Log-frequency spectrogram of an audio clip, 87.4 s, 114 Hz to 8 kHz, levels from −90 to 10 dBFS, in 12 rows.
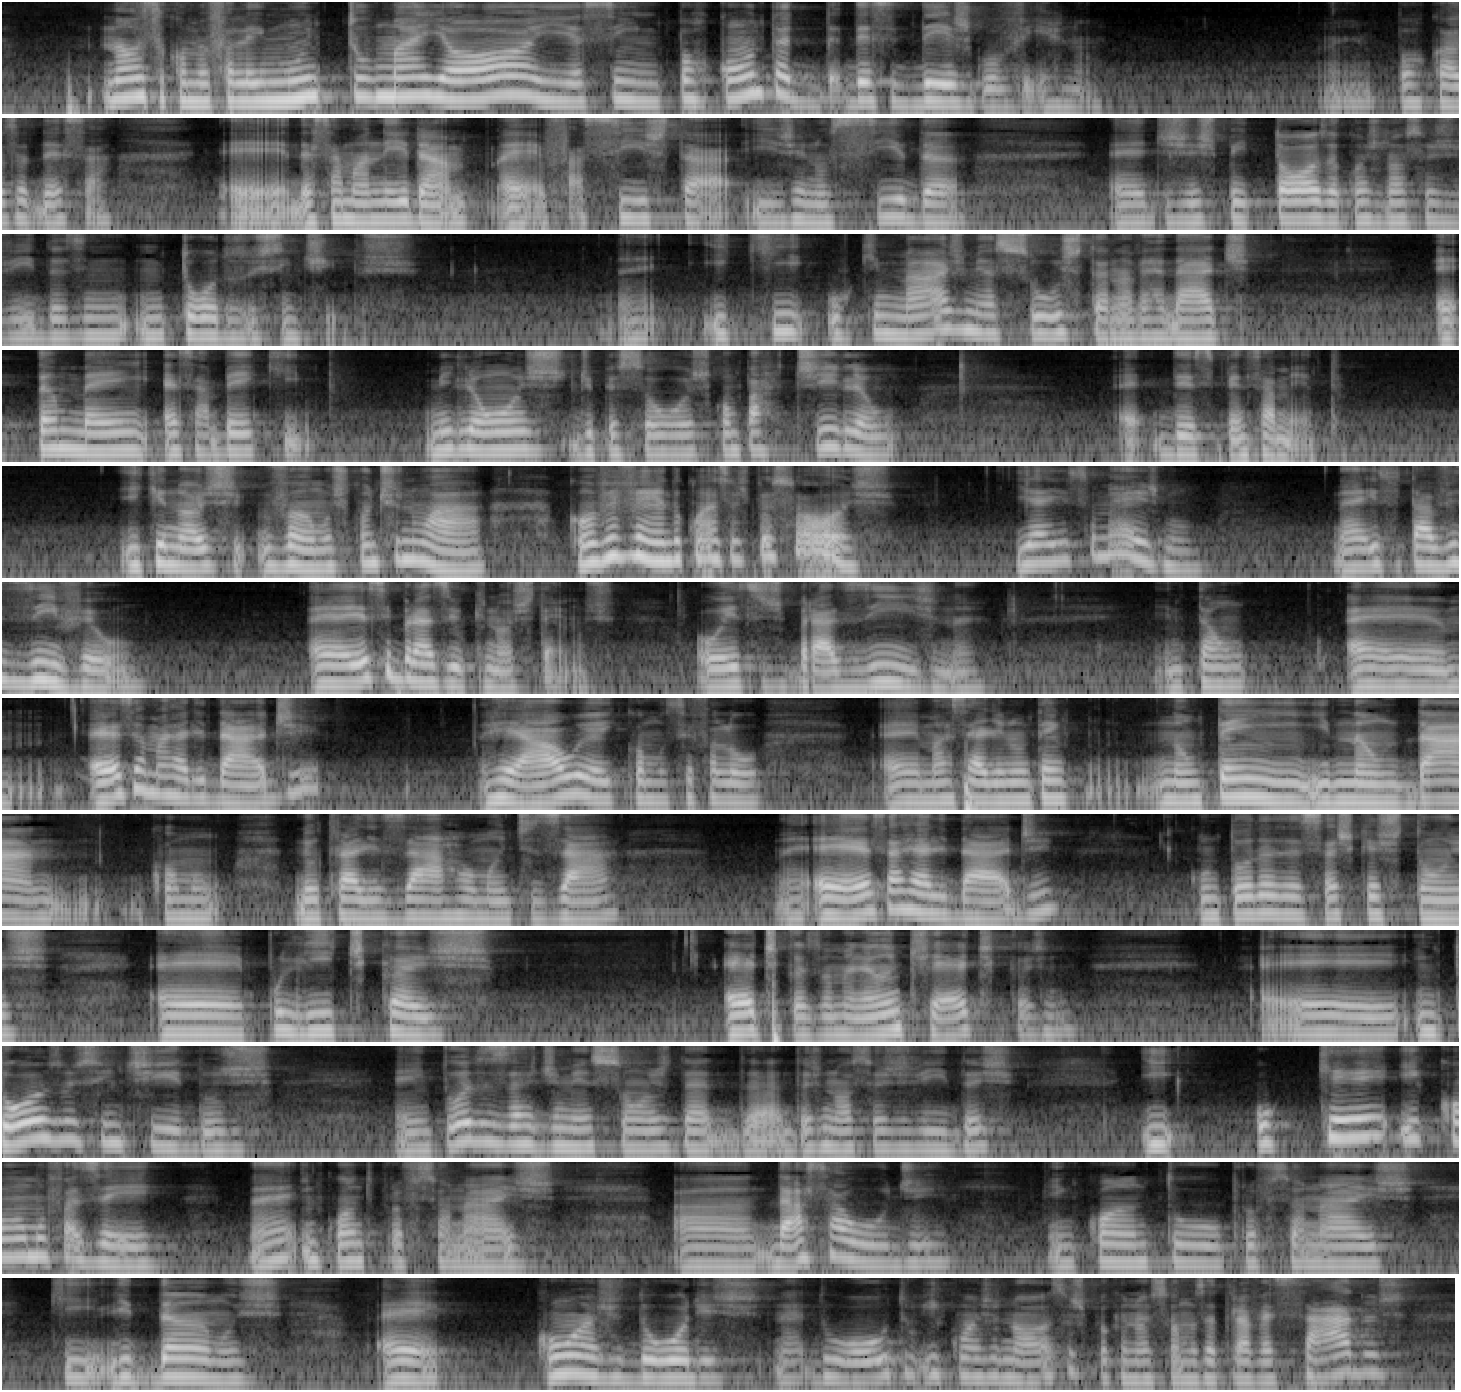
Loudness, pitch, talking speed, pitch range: -20 LUFS, 170 Hz, 115 wpm, 155-185 Hz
